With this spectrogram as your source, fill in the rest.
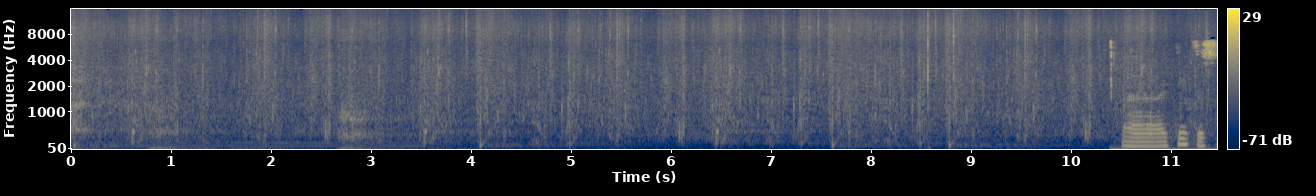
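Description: Footsteps wade and splash through shallow water.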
